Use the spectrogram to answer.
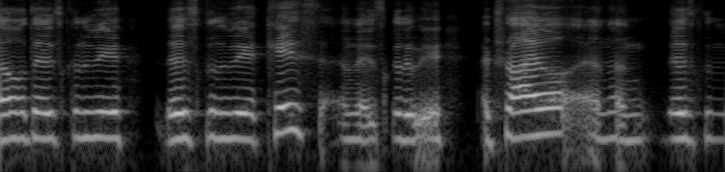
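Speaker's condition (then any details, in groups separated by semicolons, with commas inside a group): Cerebral palsy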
